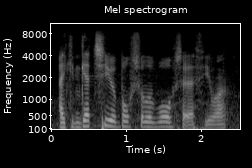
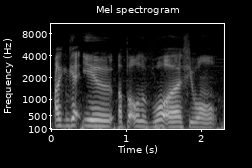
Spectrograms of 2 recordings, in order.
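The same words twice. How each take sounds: First: "bottle of water" with each T fully sounded; softer British take, articulating the Ts in "bottle" and "water"; crisp British T. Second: "bottle of water" with the Ts dropped, British style; louder British take, swallowing the Ts in "bottle" and "water"; British glottal T. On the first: Offering a drink two ways, "bottle of water" with crisp Ts. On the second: Offering a drink two ways, "bottle of water" with glottal Ts. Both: Shown as a demonstration. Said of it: "you can say it two ways".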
